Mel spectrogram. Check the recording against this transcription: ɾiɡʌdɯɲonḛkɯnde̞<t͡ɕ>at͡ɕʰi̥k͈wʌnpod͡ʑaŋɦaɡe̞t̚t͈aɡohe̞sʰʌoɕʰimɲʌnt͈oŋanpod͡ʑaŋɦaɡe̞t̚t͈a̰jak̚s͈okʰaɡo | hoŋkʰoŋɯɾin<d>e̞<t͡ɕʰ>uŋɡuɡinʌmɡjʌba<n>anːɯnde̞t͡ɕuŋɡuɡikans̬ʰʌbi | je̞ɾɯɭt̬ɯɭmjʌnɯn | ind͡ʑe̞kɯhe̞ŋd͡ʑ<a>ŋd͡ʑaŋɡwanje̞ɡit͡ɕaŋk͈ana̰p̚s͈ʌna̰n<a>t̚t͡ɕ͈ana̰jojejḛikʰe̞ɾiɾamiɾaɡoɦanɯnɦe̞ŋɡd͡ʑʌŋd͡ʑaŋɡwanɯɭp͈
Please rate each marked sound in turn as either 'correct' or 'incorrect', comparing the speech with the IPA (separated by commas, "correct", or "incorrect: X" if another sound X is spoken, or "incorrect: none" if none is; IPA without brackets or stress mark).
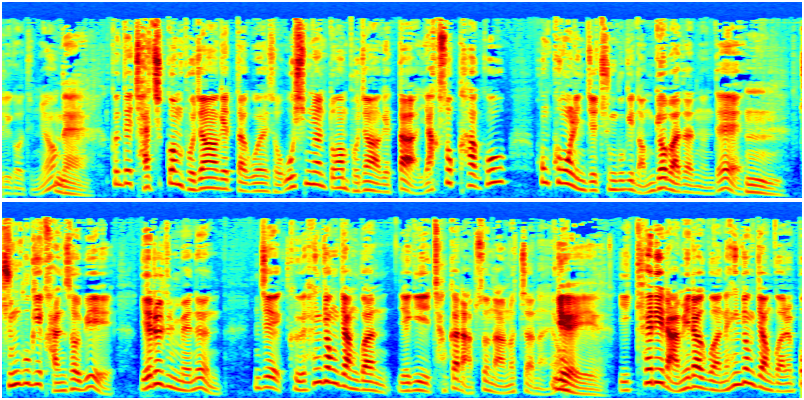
correct, incorrect: d͡ʑ, incorrect: t͡ɕ, incorrect: d, incorrect: ʌ, incorrect: ʌ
